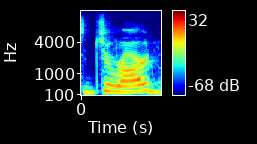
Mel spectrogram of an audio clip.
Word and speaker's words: Gerard: Is his name Jared or is it Gerard? It's Gerard, but British.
